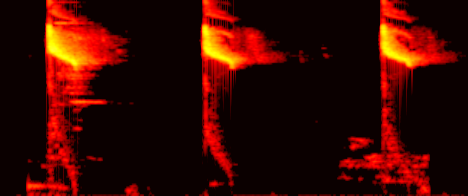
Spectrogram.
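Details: A female warbling white-eye, used to stimulate males to sing, gives three sharp, high, downslurred chirps about every one and a half seconds against an otherwise quiet background.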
